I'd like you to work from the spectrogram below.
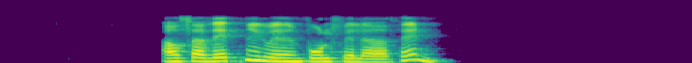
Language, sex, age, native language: Icelandic, female, 40-49, Icelandic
